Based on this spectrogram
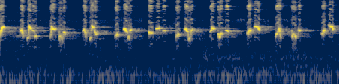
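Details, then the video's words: Sooty-headed bulbul calling out a rival, meant to provoke answers from other bulbuls: a steady run of short, bubbly chirped phrases, roughly two to three each second, mixing slurred downward and upward notes in a quiet setting. "Suara burung trucuk narung memangil lawan.bikin nyaut semua burung trucuk"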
